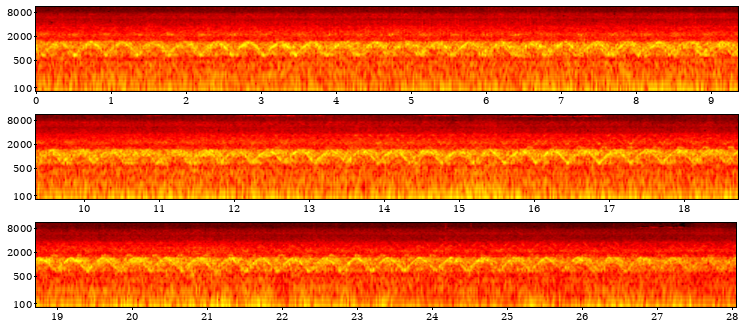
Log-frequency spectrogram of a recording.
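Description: Several emergency vehicle sirens sounding together at a fire scene, a fast rising-and-falling warble that overlaps and runs on without a break, over the low rumble of engines and traffic.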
